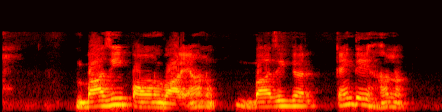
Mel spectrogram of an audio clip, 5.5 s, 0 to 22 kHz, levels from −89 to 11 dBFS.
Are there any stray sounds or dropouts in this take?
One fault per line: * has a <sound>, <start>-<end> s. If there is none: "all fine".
all fine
